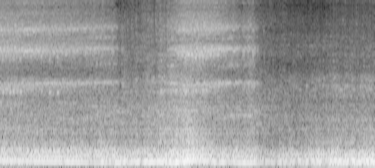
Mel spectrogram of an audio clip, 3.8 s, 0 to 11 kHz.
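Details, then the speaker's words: 1976 Ford F350 SuperCab, fresh battery, likely FE V8 (360/330/390 unknown), a little cold-blooded: deep, even, low rumble with a slight swell mid-clip and no knocks or misses; normal idle that runs really good. "This thing runs really good. A little cold-blooded. It smells like bad grass."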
